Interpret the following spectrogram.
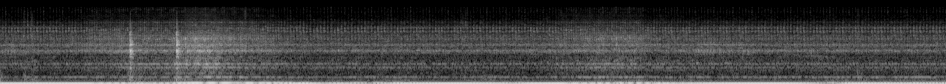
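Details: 2009 Jeep Grand Cherokee WK, 3.0 CRD diesel, Quadra-Trac II, GoPro on skid plate: steady low diesel drone with sharp metallic clicks early; clunk on drivetrain load changes; driveshafts ok, front diff bushes and transfer case oil already done; cause unknown.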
